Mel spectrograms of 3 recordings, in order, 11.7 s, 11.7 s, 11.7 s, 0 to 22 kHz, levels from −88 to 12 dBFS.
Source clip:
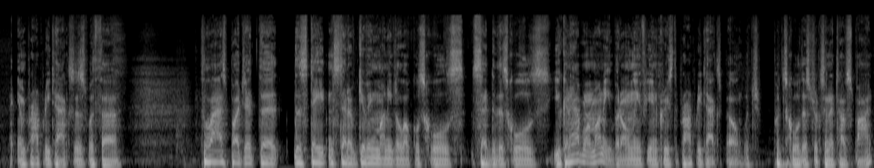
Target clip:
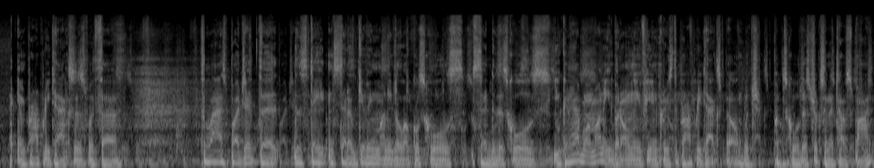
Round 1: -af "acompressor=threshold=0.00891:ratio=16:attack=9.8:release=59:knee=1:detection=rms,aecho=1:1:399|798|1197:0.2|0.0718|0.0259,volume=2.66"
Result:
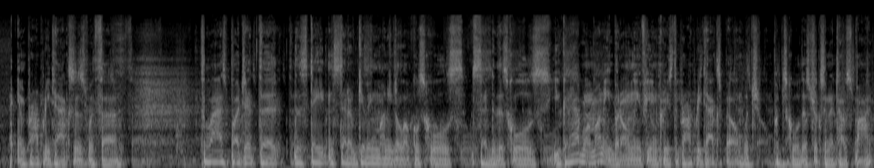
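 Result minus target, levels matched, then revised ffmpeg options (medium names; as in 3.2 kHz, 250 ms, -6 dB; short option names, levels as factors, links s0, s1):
echo 233 ms early
-af "acompressor=threshold=0.00891:ratio=16:attack=9.8:release=59:knee=1:detection=rms,aecho=1:1:632|1264|1896:0.2|0.0718|0.0259,volume=2.66"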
